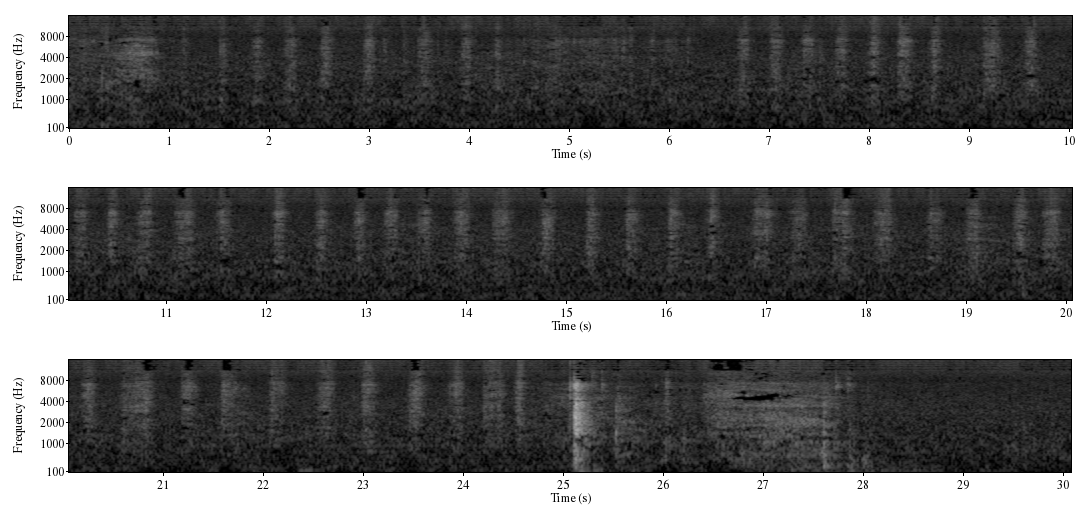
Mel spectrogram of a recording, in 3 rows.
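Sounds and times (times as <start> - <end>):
pencil scratching on paper: 1.1 - 25.2.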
